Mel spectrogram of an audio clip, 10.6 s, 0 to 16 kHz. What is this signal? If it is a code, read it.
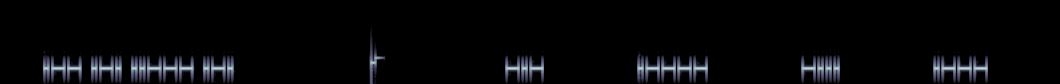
Morse code, heard as a keyed tone, about 30 wpm, spaced as for 13 wpm, 700 Hz. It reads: WR2R K1BJ
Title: USA Call Signs - 4 Characters - 8x Character Spacing - 30wpm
